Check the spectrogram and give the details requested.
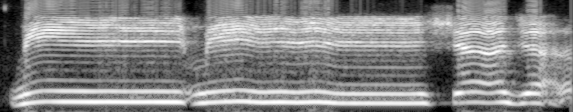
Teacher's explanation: Shin tu sifat dia ialah tafashi berhamburan suara semasa menyebut huruf tersebut. Berhamburan keluar angin antara gigi depan dengan langit.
